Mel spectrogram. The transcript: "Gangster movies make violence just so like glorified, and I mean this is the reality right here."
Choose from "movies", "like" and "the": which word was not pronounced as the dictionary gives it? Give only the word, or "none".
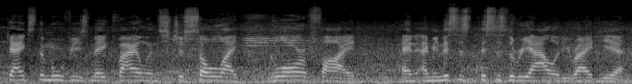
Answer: none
